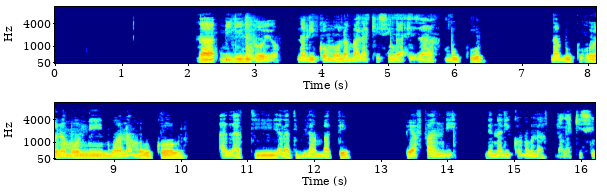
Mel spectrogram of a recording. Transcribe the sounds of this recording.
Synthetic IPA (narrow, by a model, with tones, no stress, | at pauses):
na˨bi˨li˦li˦ʔo˦jo˦ | na˨li˦ko˨mɔ˦na˨ba˨la˨ki˦si˦ŋɡa˦ʔe˨za˦bu˦ku˦ | na˨bu˦ku˨ʔo˦jo˦na˨mɔ˦ni˦mwa˦na˨mɔ˦kɔ˦ | a˨˦ta˨la˦ti˦bi˨la˨mba˦tɛ˦ | pe˦a˨fa˦ndi˦ | nde˦na˨li˦ko˨mɔ˦na˦ba˨la˨ki˦si˦ŋ˨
